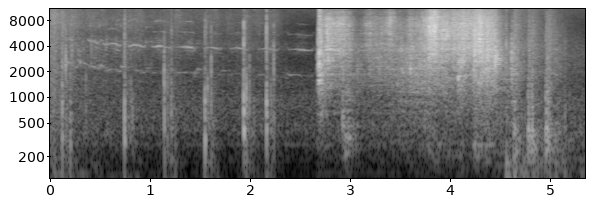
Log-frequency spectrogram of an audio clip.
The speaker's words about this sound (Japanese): 花火！ 隣町の花火大会だな。今日はすごい人出のはずだ。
